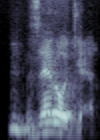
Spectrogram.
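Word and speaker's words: xerogel: dried gel which is called a zero gel. zero spelled with X zero gel.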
